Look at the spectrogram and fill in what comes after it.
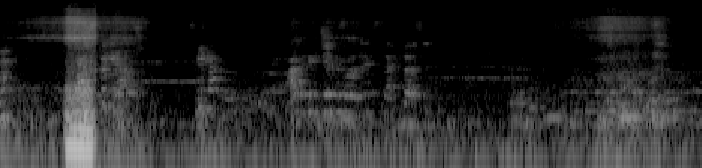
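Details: A loud snorting snore, then softer irregular snoring and snuffling over low room hum, from a Golden Retriever dog and his owner napping together.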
